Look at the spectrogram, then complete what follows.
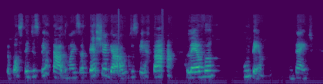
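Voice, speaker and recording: A woman at a fairly slow pace. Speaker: women's group speaker. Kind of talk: talk to a women's group on a video call.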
